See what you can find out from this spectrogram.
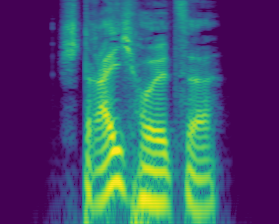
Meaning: dative of Streichholz
- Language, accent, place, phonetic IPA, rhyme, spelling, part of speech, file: German, Germany, Berlin, [ˈʃtʁaɪ̯çˌhɔlt͡sə], -aɪ̯çhɔlt͡sə, Streichholze, noun, De-Streichholze.ogg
